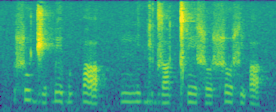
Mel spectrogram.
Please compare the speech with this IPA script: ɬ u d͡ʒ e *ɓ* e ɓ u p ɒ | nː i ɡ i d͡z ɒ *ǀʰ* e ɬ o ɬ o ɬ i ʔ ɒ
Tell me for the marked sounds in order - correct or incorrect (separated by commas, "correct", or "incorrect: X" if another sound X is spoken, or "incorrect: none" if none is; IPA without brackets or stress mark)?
correct, correct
